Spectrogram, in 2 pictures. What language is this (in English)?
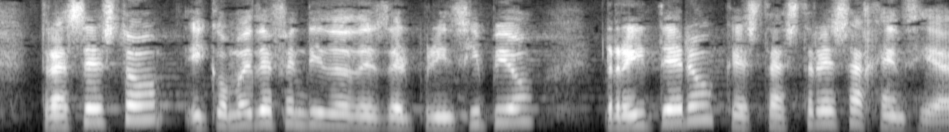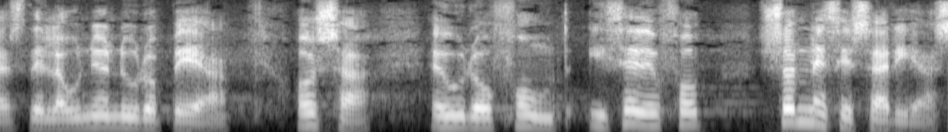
Spanish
